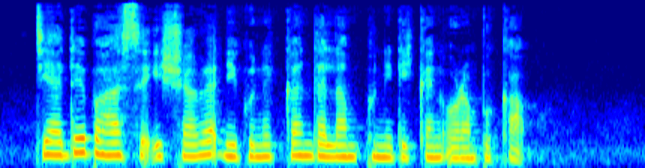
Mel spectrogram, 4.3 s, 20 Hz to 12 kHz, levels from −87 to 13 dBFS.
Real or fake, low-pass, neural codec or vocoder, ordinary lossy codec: fake; 10.8 kHz; codec, 24 kHz, 0.9 kbps, WavTokenizer, medium speech release version 2; AAC, 64 kbps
